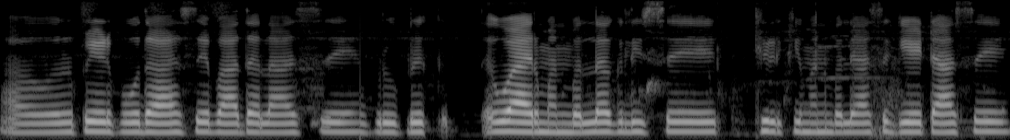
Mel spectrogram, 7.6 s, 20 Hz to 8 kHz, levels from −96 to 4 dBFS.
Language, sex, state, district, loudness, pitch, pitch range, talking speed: Halbi, female, Chhattisgarh, Bastar, -38 LUFS, 200 Hz, 195-205 Hz, 85 wpm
